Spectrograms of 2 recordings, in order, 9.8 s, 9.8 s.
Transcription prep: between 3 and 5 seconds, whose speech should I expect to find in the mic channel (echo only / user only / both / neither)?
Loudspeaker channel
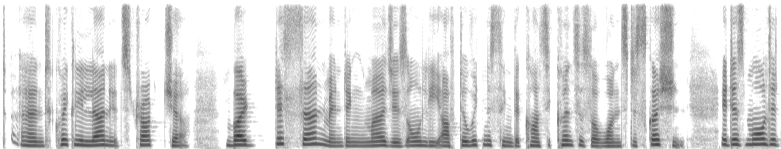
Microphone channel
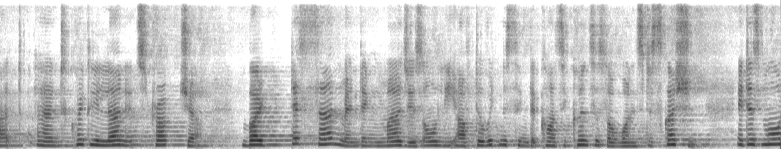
echo only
